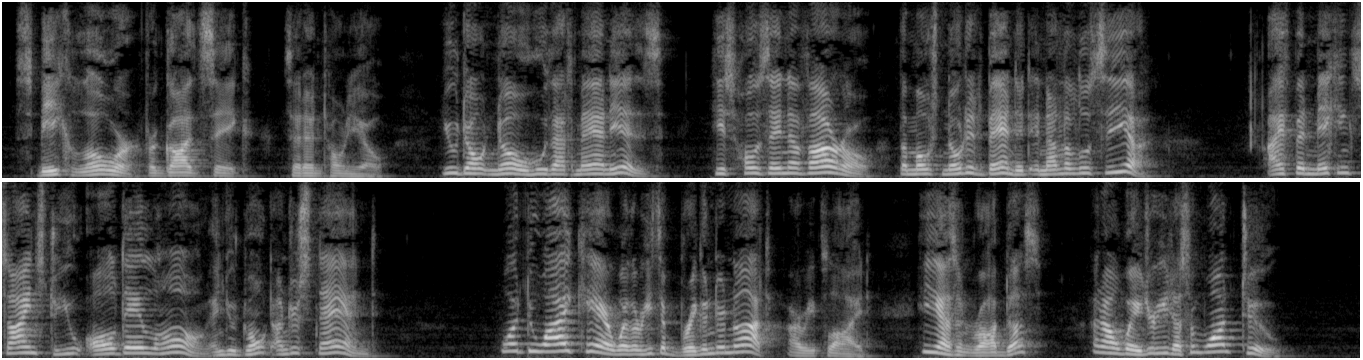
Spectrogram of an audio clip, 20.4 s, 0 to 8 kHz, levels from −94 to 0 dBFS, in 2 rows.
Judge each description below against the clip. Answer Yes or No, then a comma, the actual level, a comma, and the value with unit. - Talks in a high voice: Yes, high, 215 Hz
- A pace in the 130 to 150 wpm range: No, average, 175 wpm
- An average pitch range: No, wide, 6.6 semitones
